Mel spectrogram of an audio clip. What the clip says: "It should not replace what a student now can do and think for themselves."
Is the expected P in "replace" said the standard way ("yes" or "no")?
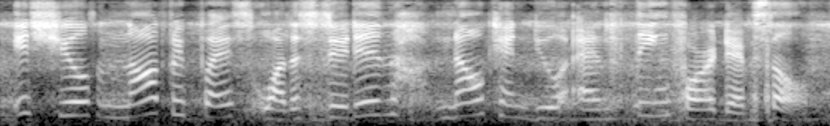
yes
